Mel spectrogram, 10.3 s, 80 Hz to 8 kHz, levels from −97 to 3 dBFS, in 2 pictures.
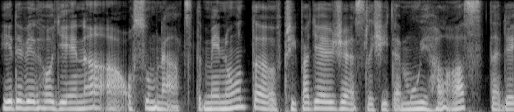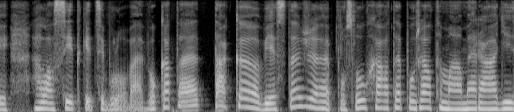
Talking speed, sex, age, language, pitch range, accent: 135 wpm, female, 30-49, Czech, 160-190 Hz, native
